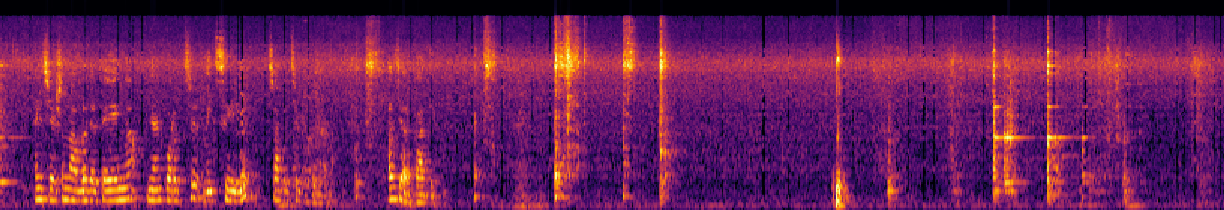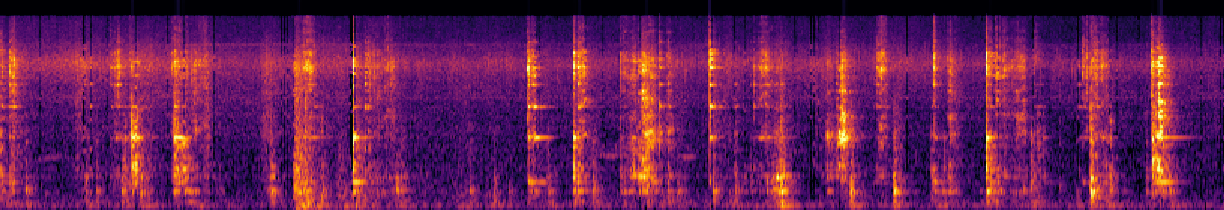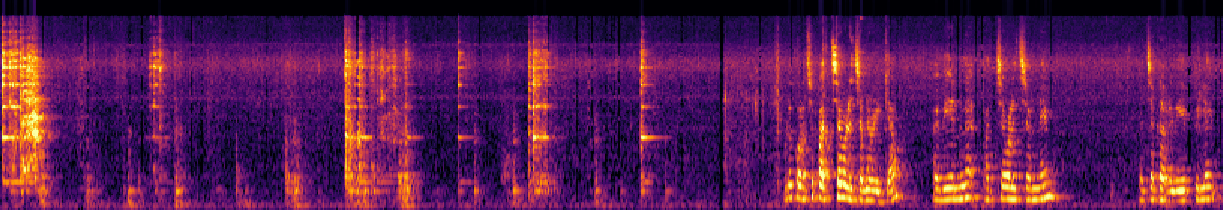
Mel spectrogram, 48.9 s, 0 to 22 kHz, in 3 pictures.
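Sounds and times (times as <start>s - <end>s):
metal spoon scraping a pot: 6.3s - 8.9s, 19.9s - 21.7s, 23.3s - 33.4s, 37.2s - 38.2s, 38.8s - 40.1s.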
